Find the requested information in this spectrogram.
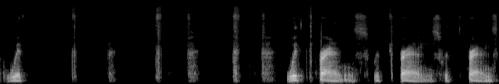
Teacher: we can do that dental TD variation, and since it's voiceless, it would be a dental T. So you can say with friends, and once you release that T, you just bring the lip up with friends, with friends, with friends.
